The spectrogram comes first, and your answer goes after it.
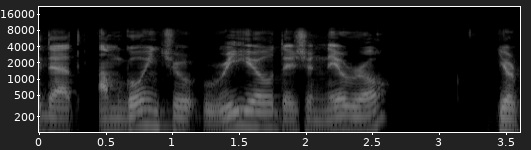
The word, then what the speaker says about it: Rio: But Rio, we don't call it Rio. We call it Rio, Rio. And two things here on this word, the sound of the R, and when we have two vowels, we need to pronounce each one.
